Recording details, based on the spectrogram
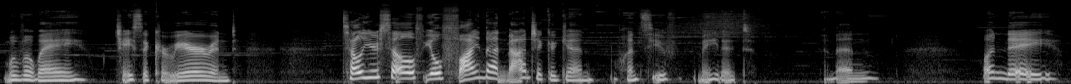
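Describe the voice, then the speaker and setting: A woman playing a proud, teasing yet wistful rival coworker in an intimate ASMR romance roleplay monologue, with playful banter, sighs and soft pauses. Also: a little high, vocal fry, dry recording, exaggerated voice. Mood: wistful, nostalgic. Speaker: audio roleplay performer.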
